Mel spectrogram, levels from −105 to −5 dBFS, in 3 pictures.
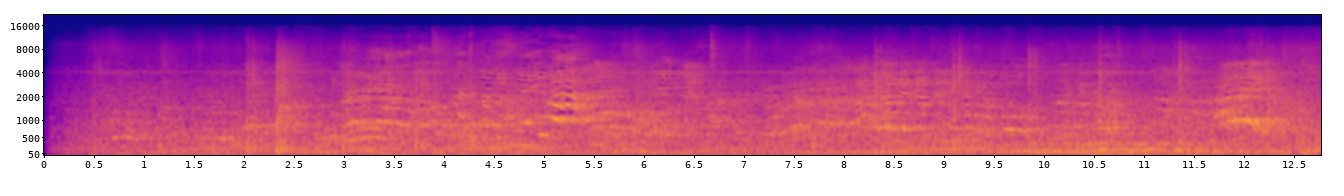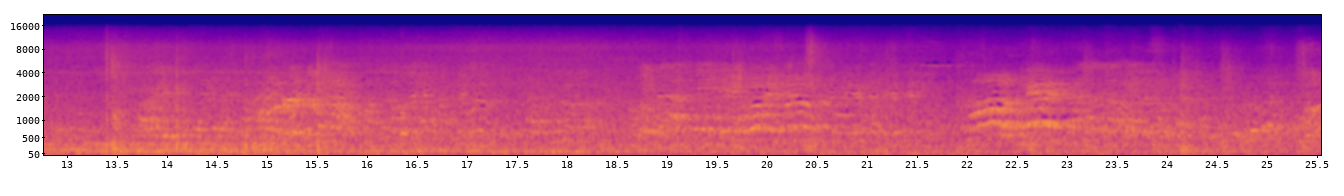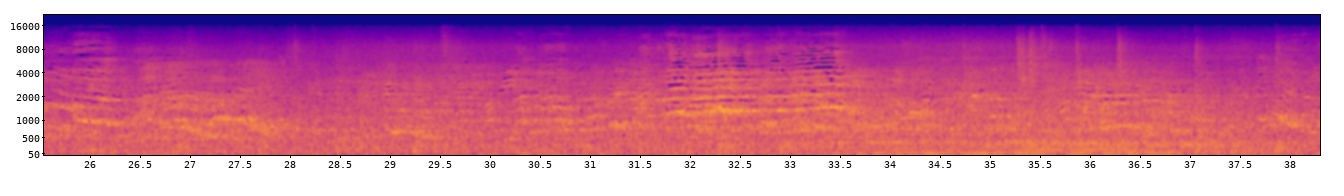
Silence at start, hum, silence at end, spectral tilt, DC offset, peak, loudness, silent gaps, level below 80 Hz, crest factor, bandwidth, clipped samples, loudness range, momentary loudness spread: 0.05 s; none; 0 s; -4 dB/octave; under 0.1%; -10 dBFS; -30 LUFS; none; -46 dBFS; 22 dB; 16.5 kHz; under 0.1%; 8 LU; 10 LU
